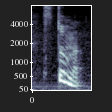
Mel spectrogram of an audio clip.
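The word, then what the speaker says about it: stomach: 그래서 스토크 얘네 크크 소리가 나잖아요. 그러면 이런이 알파벳은 이건데 소리가 이렇지가 않다 보니까 아 스토리이 경우에는 그냥 평소처럼 일반적인 경우처럼 s를 붙이는구나.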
